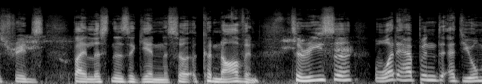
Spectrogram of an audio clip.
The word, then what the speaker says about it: Carnarvon: Time heals, Teresa, if I'm saying it correctly, is it Carnarvon, right? – Yes, it's Carnarvon in the Northern Cape.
